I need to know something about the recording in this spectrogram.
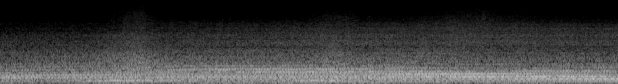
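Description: Tyres roll on a wet road.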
